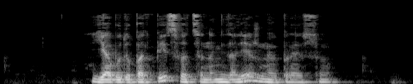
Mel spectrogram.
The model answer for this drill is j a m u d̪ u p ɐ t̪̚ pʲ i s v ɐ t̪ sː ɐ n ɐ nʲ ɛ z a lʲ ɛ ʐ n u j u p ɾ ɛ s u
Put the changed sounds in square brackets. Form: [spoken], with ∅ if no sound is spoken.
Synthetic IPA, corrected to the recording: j a [b] u d̪ u p [a] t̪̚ pʲ i s v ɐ t̪ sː ɐ n ɐ nʲ ɛ z a lʲ ɛ ʐ n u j u p ɾ ɛ s u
